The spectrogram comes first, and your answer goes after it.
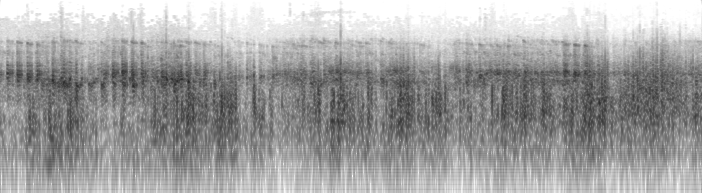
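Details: Dense chorus of many frogs at Jangjamot Wetland Park, overlapping croaks blending into one unbroken rasping din, slight swells in loudness, low background rumble present.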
